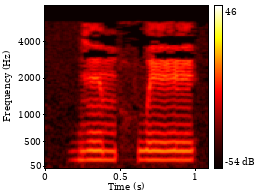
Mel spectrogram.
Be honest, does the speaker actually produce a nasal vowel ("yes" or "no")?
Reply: yes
